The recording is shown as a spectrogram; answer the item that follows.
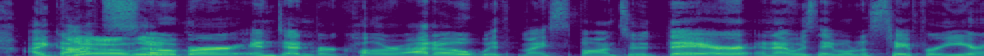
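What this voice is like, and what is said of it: Australian accent. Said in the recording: “So I'm very Australian. Sorry about the accent.”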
